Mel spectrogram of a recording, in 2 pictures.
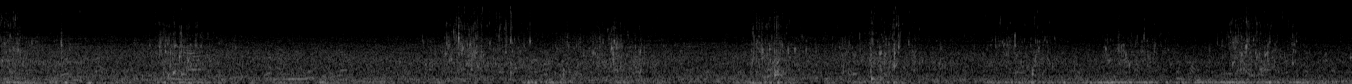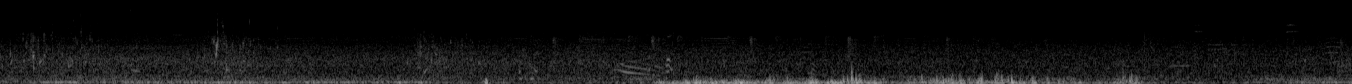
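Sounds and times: small water splashes: 0:00.0 - 0:19.3
shallow sea water lapping: 0:00.0 - 0:20.4.

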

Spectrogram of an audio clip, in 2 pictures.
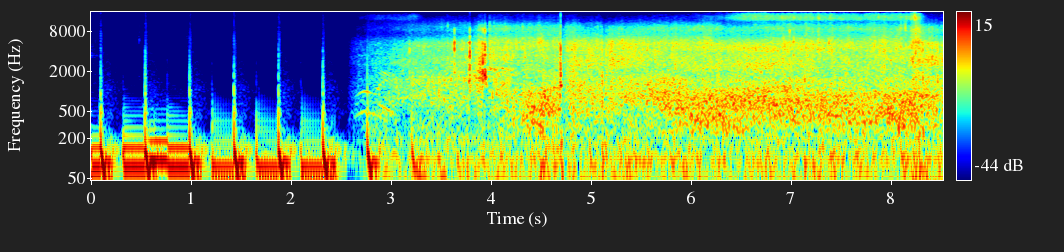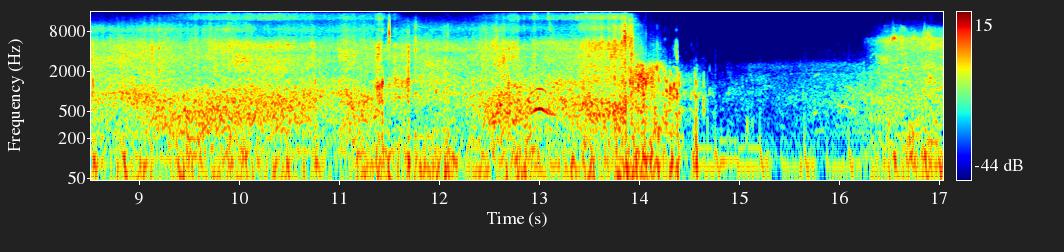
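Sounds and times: whitewater rapids rushing: 0:02.6 - 0:14.7.

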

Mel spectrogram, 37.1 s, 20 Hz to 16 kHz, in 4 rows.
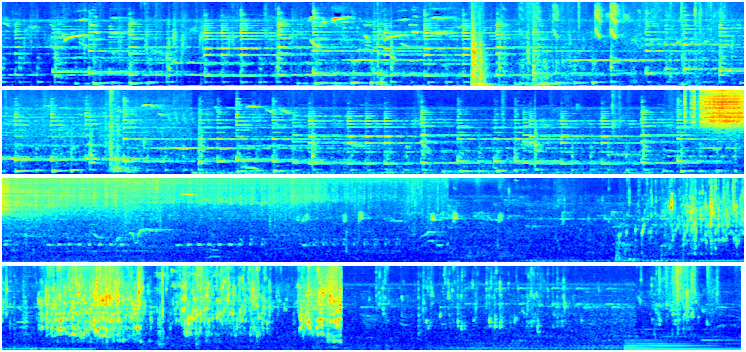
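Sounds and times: rice pouring into clay bowl: 0:17.8 - 0:22.7.

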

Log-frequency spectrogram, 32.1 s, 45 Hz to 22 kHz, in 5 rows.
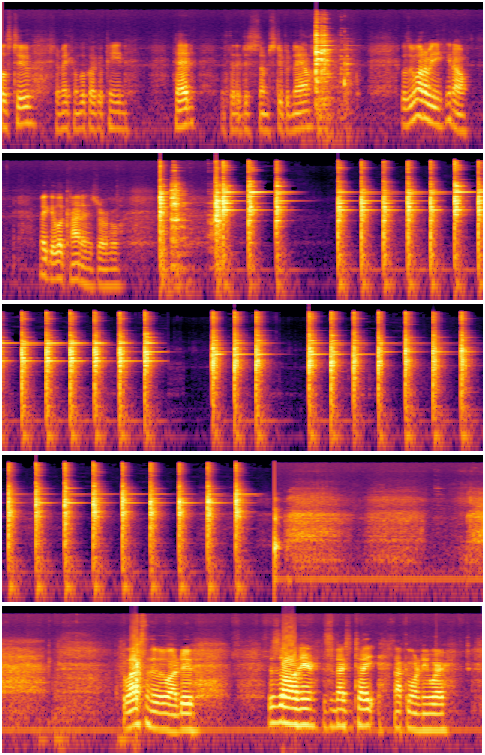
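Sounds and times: hammer striking metal nails: 0:08.5 - 0:15.0, 0:15.6 - 0:22.7.

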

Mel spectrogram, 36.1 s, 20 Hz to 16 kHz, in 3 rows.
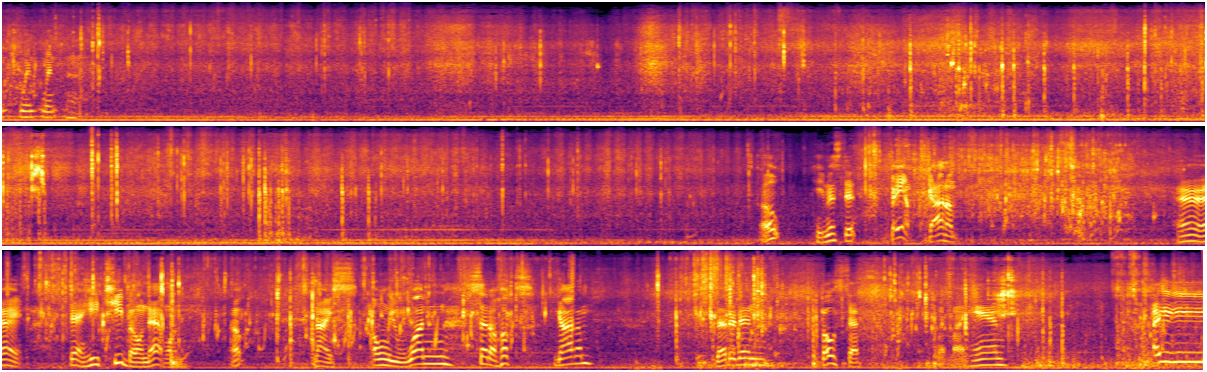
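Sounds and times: wind buffeting microphone: 0:29.6 - 0:36.0.

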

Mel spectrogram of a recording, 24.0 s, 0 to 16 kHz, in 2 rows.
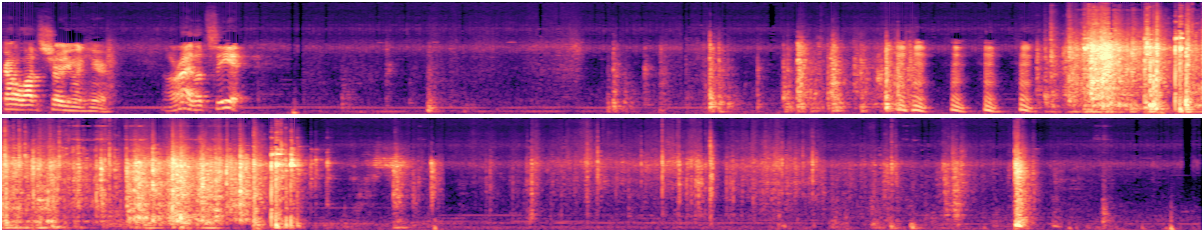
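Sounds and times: small objects clattering: 0:10.4 - 0:16.2.

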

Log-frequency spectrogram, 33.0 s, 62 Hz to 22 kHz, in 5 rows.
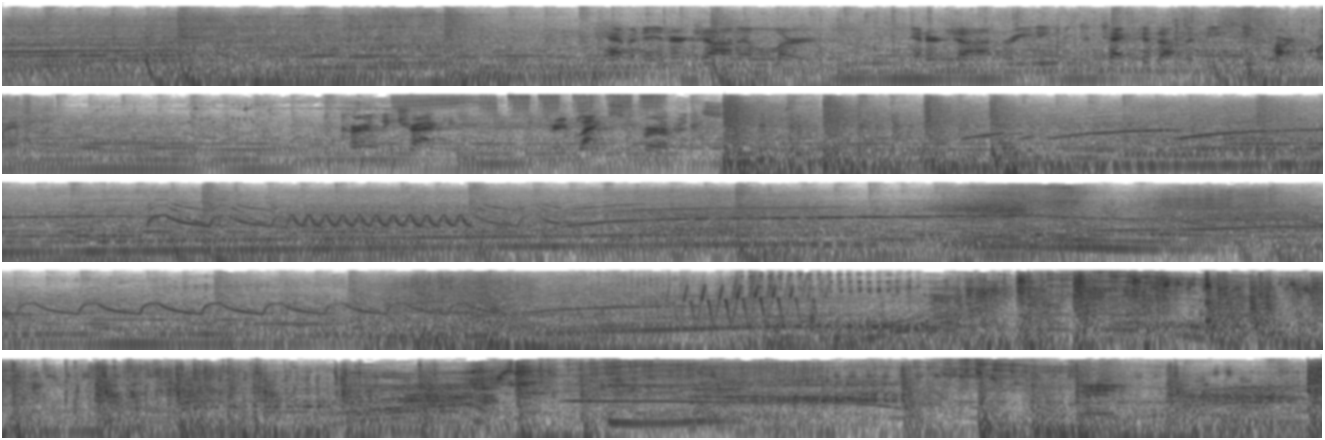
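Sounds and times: police sirens wailing and yelping: 0:00.0 - 0:02.8, 0:11.2 - 0:24.6
background music: 0:00.0 - 0:33.0
car engines droning: 0:11.7 - 0:24.4.

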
